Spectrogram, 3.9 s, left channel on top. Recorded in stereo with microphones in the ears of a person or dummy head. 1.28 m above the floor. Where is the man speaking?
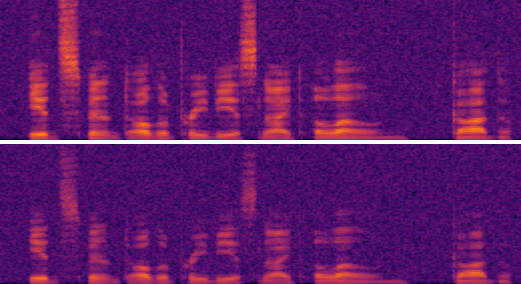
50° left (ahead or behind).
